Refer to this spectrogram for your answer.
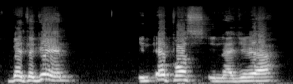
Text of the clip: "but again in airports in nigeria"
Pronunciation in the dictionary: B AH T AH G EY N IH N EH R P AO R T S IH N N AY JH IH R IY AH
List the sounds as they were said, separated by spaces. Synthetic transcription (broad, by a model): B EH T AH G EY N IH N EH P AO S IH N N AY JH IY R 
